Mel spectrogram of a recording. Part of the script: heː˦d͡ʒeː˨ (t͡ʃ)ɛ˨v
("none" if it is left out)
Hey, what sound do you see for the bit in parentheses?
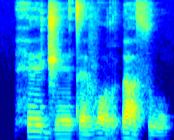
t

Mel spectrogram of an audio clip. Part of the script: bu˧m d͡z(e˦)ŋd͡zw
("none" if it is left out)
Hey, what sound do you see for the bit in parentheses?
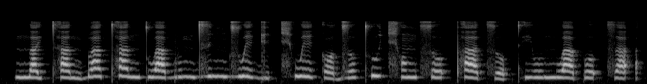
i˦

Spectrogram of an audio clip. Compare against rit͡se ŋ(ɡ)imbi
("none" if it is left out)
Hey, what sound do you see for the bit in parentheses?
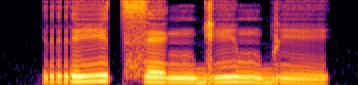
ɡ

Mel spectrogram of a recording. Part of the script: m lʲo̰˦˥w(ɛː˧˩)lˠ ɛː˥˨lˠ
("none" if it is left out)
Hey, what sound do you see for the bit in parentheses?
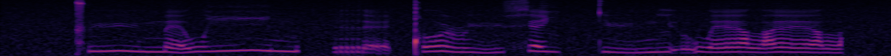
ɛː˧˥˧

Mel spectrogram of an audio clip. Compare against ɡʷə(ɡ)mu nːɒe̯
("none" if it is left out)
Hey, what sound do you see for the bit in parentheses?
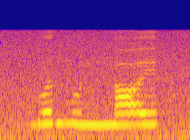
ɡ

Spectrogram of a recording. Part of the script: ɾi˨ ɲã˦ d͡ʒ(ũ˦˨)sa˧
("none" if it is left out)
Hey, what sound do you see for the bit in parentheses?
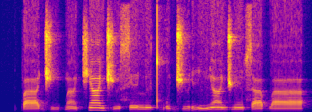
ũ˧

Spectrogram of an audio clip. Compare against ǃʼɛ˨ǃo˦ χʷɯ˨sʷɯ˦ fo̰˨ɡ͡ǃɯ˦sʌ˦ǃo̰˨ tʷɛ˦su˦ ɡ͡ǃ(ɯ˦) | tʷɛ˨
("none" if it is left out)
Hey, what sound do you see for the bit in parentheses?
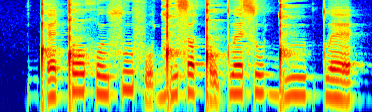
ɯ˦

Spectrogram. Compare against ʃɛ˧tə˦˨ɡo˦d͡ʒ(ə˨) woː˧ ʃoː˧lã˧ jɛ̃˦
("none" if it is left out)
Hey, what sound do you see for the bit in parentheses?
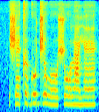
ə˦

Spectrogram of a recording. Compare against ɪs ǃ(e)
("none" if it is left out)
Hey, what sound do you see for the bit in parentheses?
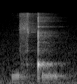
e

